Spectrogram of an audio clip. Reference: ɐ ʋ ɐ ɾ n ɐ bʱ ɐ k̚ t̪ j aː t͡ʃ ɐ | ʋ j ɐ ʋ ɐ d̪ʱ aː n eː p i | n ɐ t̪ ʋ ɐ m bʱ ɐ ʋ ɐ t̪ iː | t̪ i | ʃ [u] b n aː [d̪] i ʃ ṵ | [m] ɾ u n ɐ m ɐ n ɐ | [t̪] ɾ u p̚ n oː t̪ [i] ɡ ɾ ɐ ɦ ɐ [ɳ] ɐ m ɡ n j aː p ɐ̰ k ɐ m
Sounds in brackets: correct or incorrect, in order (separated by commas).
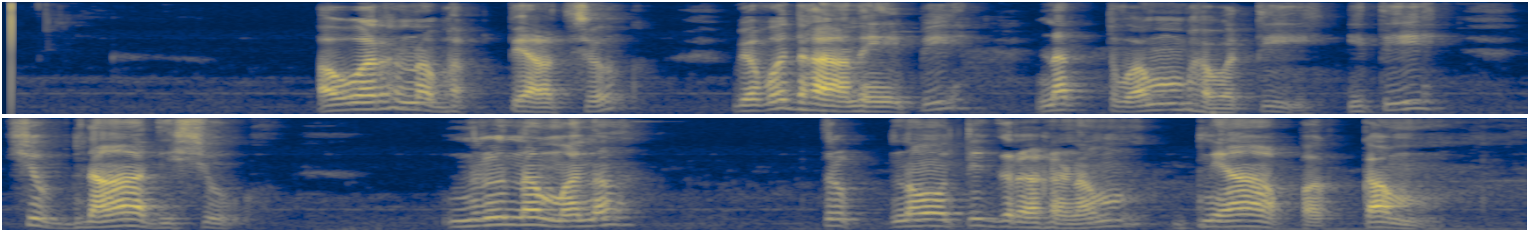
correct, correct, incorrect, correct, correct, correct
